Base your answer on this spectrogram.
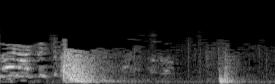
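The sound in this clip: A gunshot in a radio drama: a brief voice, then a loud sharp bang that decays, and a second, smaller bang a moment later.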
